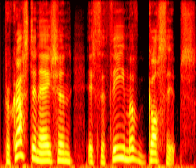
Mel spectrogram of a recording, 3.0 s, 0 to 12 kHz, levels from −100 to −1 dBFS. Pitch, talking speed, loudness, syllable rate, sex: 165 Hz, 120 wpm, -20 LUFS, 4.6 syllables/s, male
